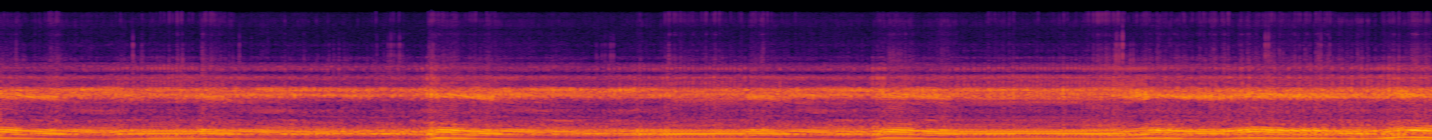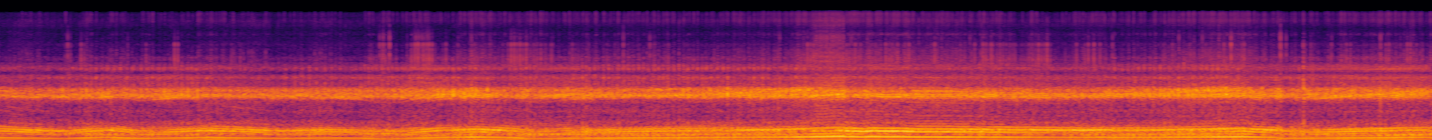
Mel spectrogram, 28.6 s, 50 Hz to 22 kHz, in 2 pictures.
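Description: Yamaha DT125 dirt bike's single-cylinder two-stroke engine, heard from the bike itself, idling and revving up and down again and again at low speed. About two-thirds of the way in it holds a higher, steadier note for several seconds, then drops back near the end. A steady high whine runs underneath.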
